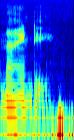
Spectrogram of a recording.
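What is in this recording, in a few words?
"ninety", US English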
